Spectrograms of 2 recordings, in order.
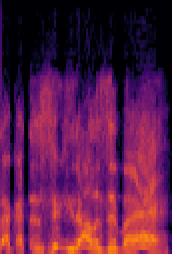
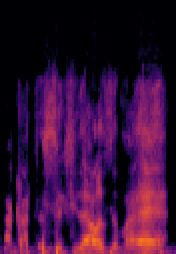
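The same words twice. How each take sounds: First: Higher and louder, repeated so she hears; repeating himself louder after she says what. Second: Said in the usual way. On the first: Retold or imitated. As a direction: say it again, louder, since she missed it.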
